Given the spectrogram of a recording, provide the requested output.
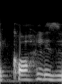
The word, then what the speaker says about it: Corlys: E eu percebo que ali o Colaris tá meio que pensando assim, putz... – É, é amigo, que eu falei, eu falei falei errado, o nome dele é Corlys Velaryon. Corlys.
